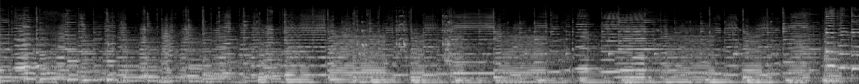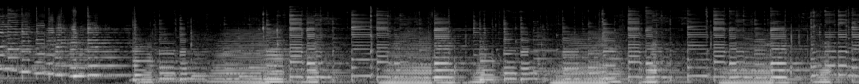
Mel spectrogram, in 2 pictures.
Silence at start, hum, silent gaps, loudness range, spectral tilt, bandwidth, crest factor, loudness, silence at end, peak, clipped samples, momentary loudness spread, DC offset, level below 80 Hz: 0 s; none; none; 3 LU; -5.5 dB/octave; 16 kHz; 18 dB; -20 LUFS; 0 s; -2 dBFS; under 0.1%; 6 LU; 0.2%; -34 dBFS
